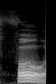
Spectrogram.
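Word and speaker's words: faux: look at the IPA you can see that that is foe that X that X is silent foe there's no more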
